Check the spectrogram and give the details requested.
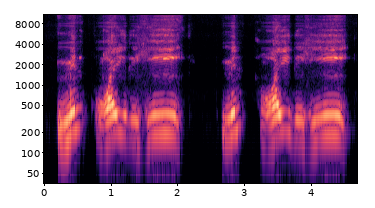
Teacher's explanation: غین بھی کیونکہ حلقی ہے، اوپر کے حلق سے نکلتا، اسی لیے نون کو جلدی پڑھے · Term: نون ساکن کا اظہار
